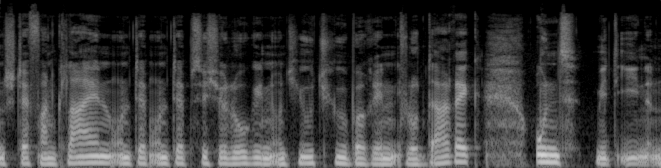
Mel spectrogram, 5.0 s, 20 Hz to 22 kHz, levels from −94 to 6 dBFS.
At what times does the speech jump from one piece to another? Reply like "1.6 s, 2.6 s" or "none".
1.1 s, 3.0 s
